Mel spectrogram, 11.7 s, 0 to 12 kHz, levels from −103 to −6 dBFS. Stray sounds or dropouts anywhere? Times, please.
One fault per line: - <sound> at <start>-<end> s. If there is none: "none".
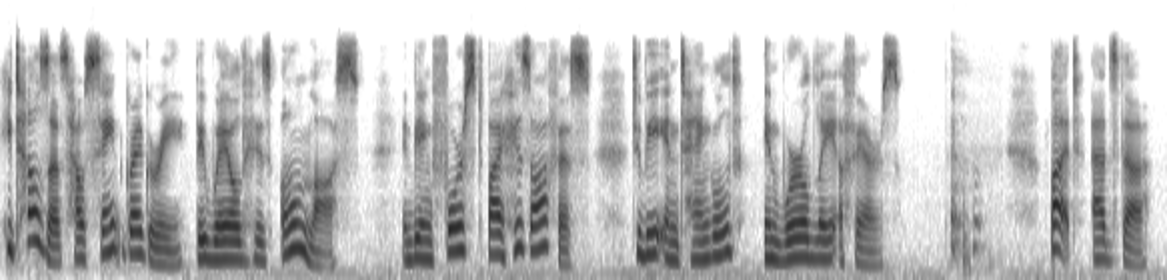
- cough at 9.5-10.0 s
